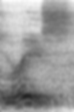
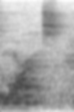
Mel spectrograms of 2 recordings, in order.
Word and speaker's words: Maurice: on my family tree I assumed it was Maurice and I kept saying that my mother find correctly she's like I think it's pronounced Morris and then it dawned on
